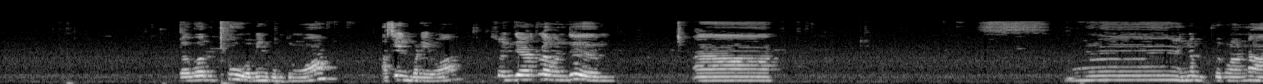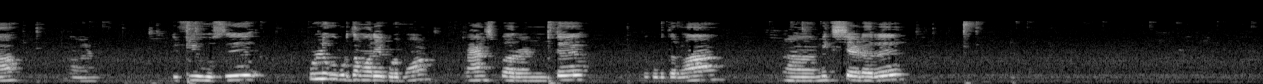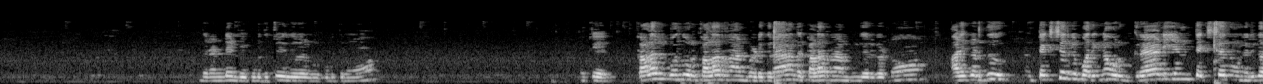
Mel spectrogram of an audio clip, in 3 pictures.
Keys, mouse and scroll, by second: 2.2 e, 3.3 click, 4.5 ctrl+s, 4.8 alt+a, 5.3 shift+a, 9.6 click, 10.1 scroll up 3, 12.6 Delete, 13.3 shift+a, 14.8 f, 20.4 click, 20.9 shift+a, 23.8-26.6 drag, 27.1-29.7 drag, 30.3-31.4 drag, 33.1 shift+a, 35.6 middle click, 35.7 shift+a.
